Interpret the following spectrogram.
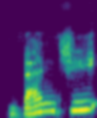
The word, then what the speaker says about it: Banjii: two wonderful guests for you today they are banji and mayuri have i said it right or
